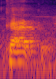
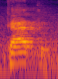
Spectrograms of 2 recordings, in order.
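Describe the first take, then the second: First: The t runs straight into the l. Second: The same.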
